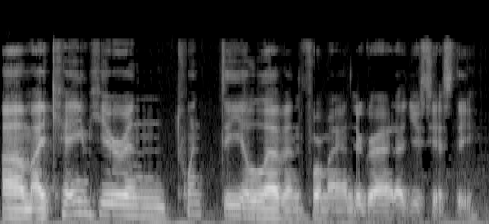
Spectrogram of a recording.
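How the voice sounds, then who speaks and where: A man's voice: mid-range voice, steady tone, normal speed, a little mellow. A man from New Zealand, a guest on a casual podcast, talking easygoingly. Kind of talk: casual chat.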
